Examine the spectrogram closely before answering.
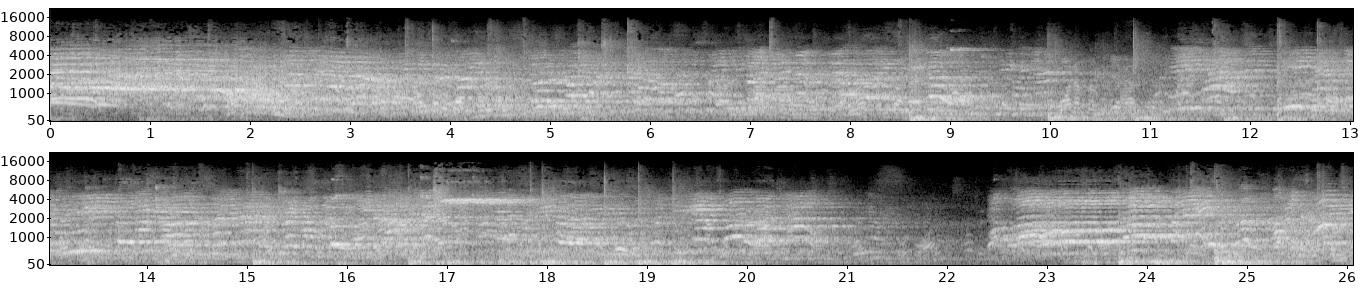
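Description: A volleyball thuds as players hit it.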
